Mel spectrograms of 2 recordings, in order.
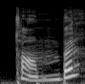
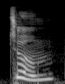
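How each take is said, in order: First: A b sound is heard at the end. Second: No b sound is heard at the end. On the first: The speaker calls it wrong. "That's not exactly the expected reply from you" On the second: The speaker calls it right. "The B is a silent letter"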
